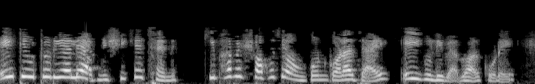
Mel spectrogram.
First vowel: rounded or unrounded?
unrounded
